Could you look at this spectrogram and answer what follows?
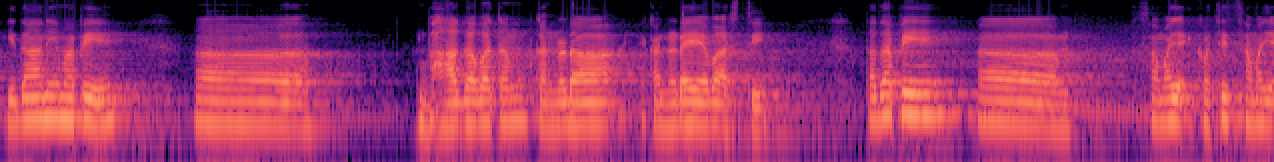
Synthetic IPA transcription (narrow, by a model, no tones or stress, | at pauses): id̪aːnimɐpi | bʱaːɡɐʋɐt̪ɐmkɐnːɐɽaːkɐnːɐɽeːjɐʋɐɐst̪ʰi | t̪ɐd̪ɐpi | sɐmɐjɐkʋɐt͡ʃit̪sɐmɐjɐ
